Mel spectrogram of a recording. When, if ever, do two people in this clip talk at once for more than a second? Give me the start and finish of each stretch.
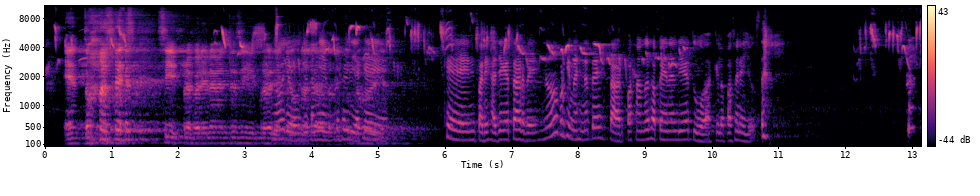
3.4-5.1

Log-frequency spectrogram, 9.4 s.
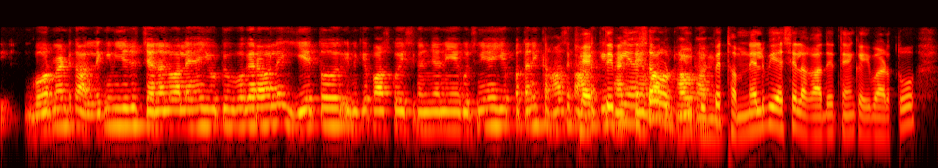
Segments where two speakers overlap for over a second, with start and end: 5.6-7.2

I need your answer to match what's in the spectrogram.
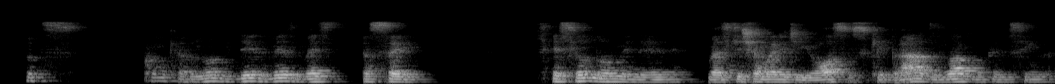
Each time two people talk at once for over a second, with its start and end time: none

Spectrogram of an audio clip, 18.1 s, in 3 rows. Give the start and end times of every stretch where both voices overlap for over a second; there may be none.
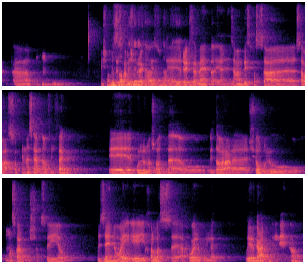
2.2-3.7

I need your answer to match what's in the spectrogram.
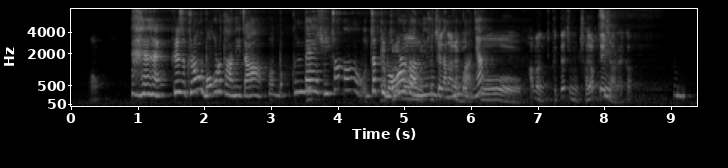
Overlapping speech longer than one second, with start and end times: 4.7-6.2

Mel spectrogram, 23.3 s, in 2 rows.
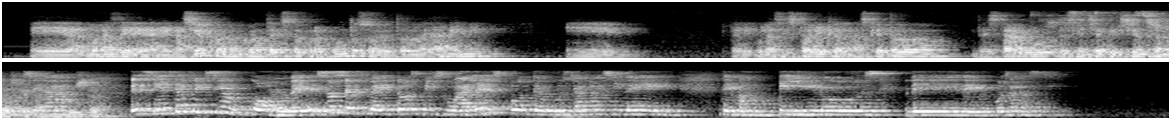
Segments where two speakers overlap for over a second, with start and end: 10.1-12.4

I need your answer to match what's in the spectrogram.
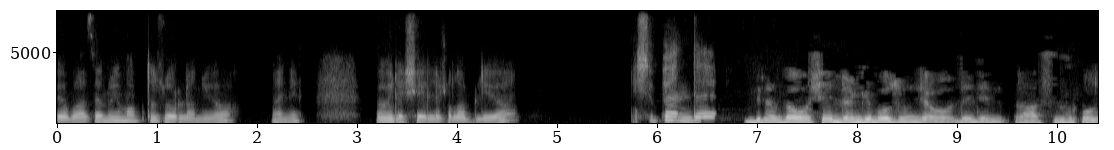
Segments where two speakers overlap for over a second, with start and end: none

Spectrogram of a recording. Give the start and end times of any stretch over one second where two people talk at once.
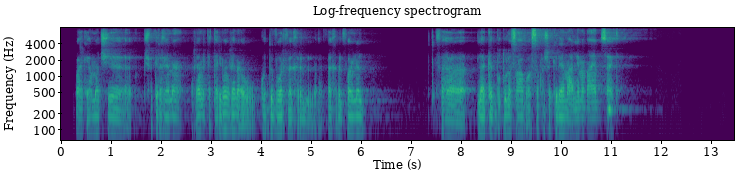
none

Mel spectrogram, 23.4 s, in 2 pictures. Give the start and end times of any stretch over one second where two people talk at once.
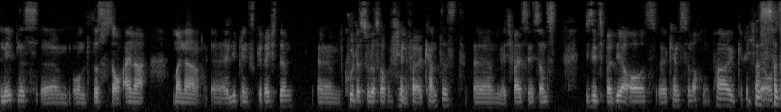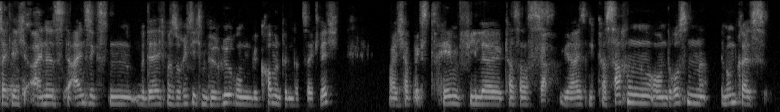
11.4-12.8

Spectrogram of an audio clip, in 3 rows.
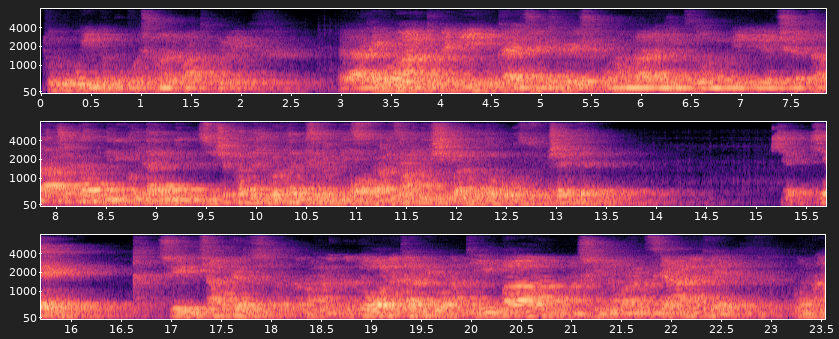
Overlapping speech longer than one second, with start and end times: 7.8-9.1, 10.0-11.8

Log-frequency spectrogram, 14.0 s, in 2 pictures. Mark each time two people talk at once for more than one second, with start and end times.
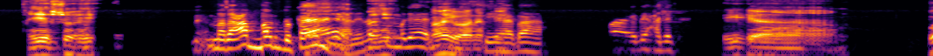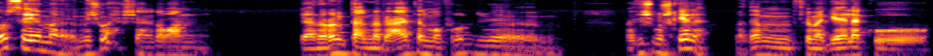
2.3-3.9

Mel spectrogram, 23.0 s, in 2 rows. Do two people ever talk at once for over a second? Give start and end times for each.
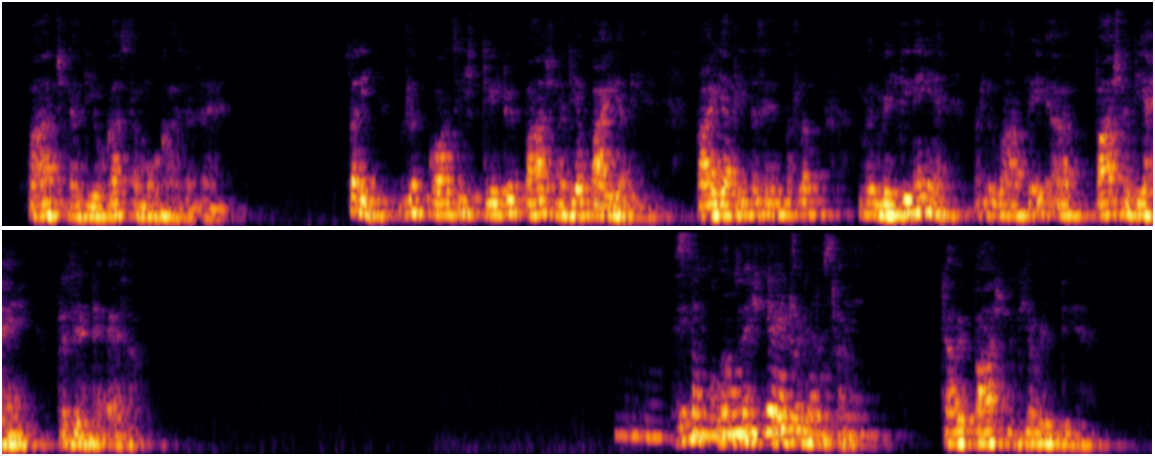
18.2-20.0

